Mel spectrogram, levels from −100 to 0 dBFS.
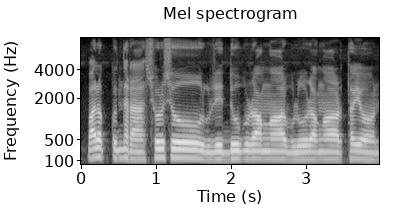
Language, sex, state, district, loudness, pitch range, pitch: Chakma, female, Tripura, Dhalai, -16 LUFS, 125-145 Hz, 135 Hz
